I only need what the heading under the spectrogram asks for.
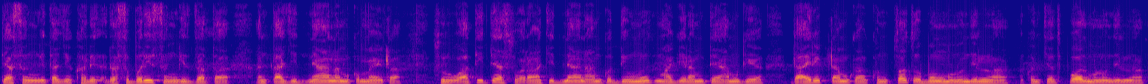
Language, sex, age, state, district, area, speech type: Goan Konkani, male, 45-60, Goa, Canacona, rural, spontaneous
